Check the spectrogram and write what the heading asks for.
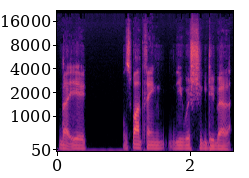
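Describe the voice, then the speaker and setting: A man's voice: low voice, level tone, fast talker, darkish tone, no echo, studio quality. A man co-hosting a casual podcast chat, speaking candidly and reflectively, often restarting his sentences. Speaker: podcast co-host.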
